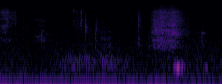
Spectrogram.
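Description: Tiny square resin diamond-painting drills ticking and sliding about in a clear plastic tray, with a short hissing swish about one and a half seconds in.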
